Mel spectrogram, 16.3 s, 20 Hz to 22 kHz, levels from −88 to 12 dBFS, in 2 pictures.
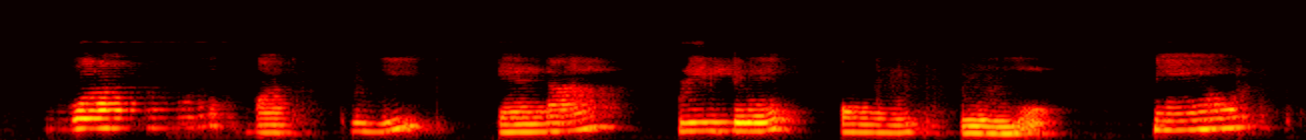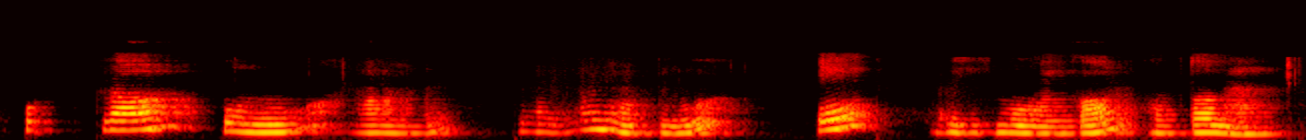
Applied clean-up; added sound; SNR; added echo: neural mask model DeepFilterNet 3.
